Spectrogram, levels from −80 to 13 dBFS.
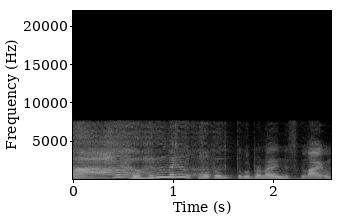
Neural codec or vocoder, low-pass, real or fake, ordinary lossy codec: codec, 16 kHz, 0.5 kbps, FunCodec, trained on LibriTTS, 25 frames a second; none; fake; none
